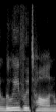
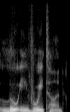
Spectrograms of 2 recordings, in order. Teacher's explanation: I noticed people say Louis Vuitton with a hard N. In French, it's Louis Vuitton with a nasal sound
